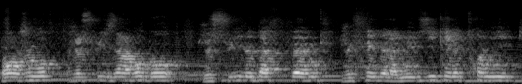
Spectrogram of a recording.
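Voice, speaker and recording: A man putting on a flat robot voice. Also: sits high, moderate pace, natural voice. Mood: deadpan. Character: stiff robot electronic musician, male. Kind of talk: comic parody. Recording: echoey room, mic far off, music behind.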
